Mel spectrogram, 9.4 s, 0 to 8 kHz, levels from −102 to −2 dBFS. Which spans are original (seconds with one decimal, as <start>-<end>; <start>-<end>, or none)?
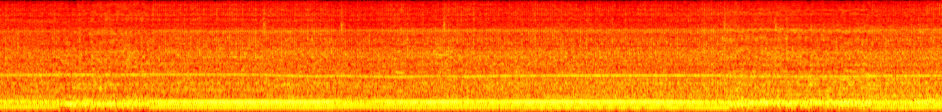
0.0-0.6; 1.5-7.3; 8.7-9.4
